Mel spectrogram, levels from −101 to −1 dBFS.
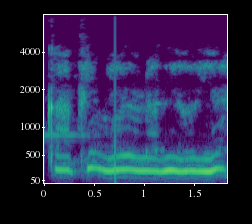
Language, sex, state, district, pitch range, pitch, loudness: Hindi, female, Uttar Pradesh, Deoria, 225-245 Hz, 230 Hz, -33 LUFS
